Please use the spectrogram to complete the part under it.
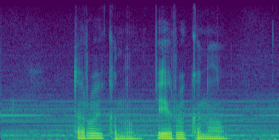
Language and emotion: Russian, neutral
